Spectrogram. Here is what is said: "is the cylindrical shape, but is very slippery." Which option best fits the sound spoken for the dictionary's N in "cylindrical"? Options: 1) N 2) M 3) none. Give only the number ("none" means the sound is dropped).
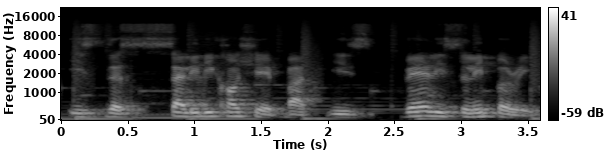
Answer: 3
